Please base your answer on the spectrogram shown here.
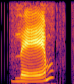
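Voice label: "lem2", Cantonese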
